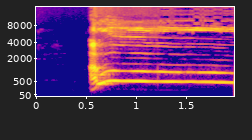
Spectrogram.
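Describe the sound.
After a short silence, a person lets out a loud imitation of a wolf howl for the He-Wolf, Khalil Shakir, and his touchdown in the Steelers wild card game: a single rising cry that settles into a long, steady, held note.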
